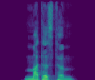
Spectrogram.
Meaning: strong dative masculine/neuter singular superlative degree of matt
- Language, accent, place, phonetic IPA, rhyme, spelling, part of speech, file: German, Germany, Berlin, [ˈmatəstəm], -atəstəm, mattestem, adjective, De-mattestem.ogg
